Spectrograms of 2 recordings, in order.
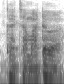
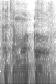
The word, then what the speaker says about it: Gajah Mada: pada bahasa-bahasa yang digunakan contohnya kertonegoro padahal aslinya Kertanegara gitu Gajah Mada Bukan gajah modo Gajah Mada terus ee kata dalam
